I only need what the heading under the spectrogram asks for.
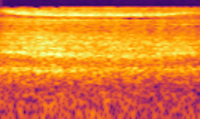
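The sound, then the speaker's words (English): A long, steady exhale after a deep breath during breath-control practice, a soft, even breathy hiss held through the whole clip at low volume. “Take a deep breath. Now blow it out.”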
